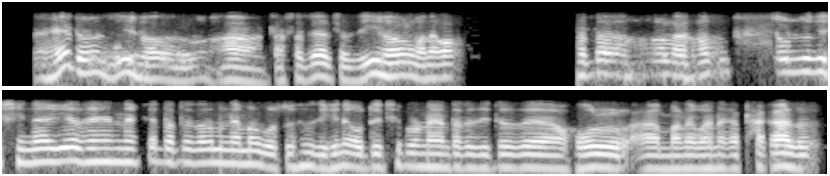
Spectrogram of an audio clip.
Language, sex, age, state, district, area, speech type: Assamese, female, 30-45, Assam, Goalpara, rural, conversation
